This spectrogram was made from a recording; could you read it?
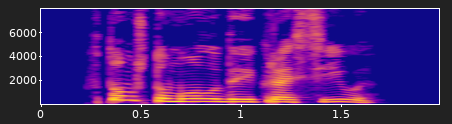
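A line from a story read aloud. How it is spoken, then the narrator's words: Snorting woman. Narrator (Russian): хмыкнула собеседница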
